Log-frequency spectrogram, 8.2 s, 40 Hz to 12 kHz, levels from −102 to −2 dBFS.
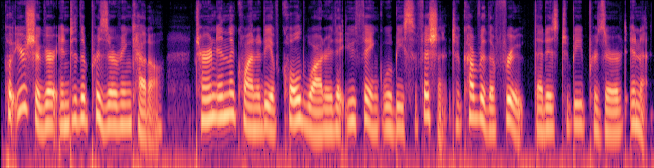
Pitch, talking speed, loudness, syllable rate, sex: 175 Hz, 225 wpm, -17 LUFS, 5.9 syllables/s, female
